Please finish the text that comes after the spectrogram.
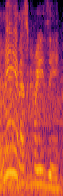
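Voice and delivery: normal talking voice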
